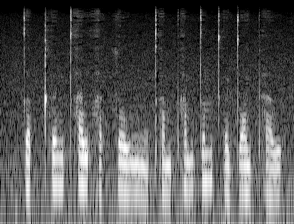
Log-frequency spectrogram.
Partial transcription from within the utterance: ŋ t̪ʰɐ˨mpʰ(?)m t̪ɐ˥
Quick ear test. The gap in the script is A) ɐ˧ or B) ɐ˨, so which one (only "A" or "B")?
A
